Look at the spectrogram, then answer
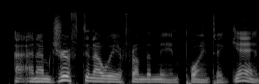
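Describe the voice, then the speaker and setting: Someone with a Jamaican accent speaks with ordinary pitch variation in a very clean recording, the sound dry and close with no echo against a silent background. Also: man. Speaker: football podcast host. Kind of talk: solo podcast monologue. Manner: halting, frequent repetitions.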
